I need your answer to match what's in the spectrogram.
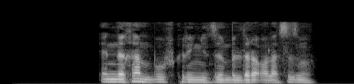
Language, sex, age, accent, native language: Uzbek, male, 25-34, Toshkent viloyati, Uzbek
